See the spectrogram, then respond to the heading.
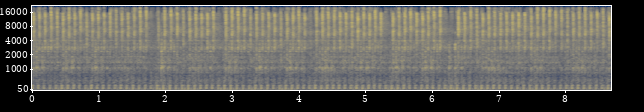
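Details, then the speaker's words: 2015 Polaris Ranger 570 4x4 UTV idling roughly with steady tapping knock about two per second, screeching when revved; valve clearances adjusted but knock remains, suspected tight crank or rod bearing, unconfirmed. "I was hoping we would get lucky and it would just be a simple valve clearance problem, but unfortunately it's got a bad knock and it's kind of like screeching. It's kind of telling me that a bearing is probably tight."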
